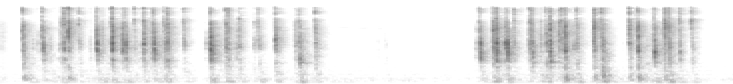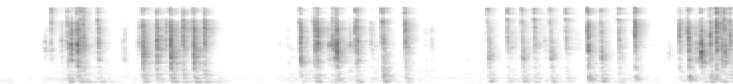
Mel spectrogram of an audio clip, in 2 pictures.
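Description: Fingertips rapidly tap the keys of a backlit black plastic mechanical keyboard while typing, producing quick bright clacky clicks with almost no low end. The typing comes in bursts of a second or so separated by short silent pauses, and each keystroke stops sharply with no ring.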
